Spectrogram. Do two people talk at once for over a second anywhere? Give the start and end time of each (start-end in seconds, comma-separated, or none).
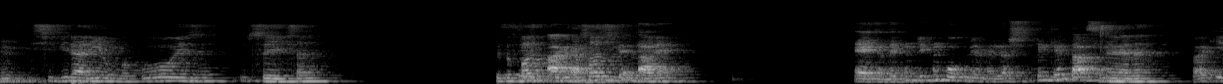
5.2-6.6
